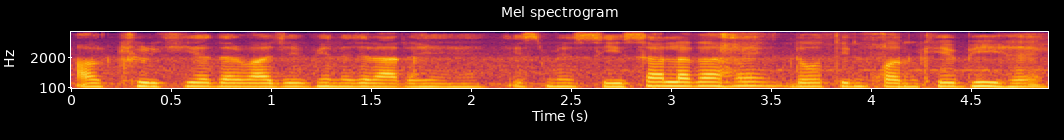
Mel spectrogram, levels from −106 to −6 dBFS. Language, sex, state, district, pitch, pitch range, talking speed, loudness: Hindi, female, Uttar Pradesh, Etah, 180 Hz, 175-190 Hz, 210 wpm, -17 LUFS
